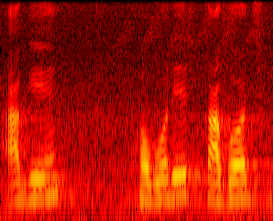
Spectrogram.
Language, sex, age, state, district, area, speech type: Bengali, female, 45-60, West Bengal, Paschim Medinipur, rural, spontaneous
